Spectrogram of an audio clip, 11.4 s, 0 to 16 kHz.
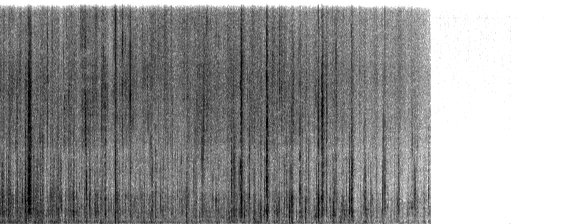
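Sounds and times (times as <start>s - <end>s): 
cattle hooves knocking on tarmac: 0.0s - 8.6s.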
